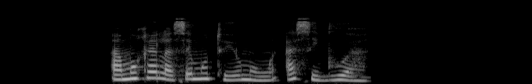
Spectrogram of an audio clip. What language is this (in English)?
Tswana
